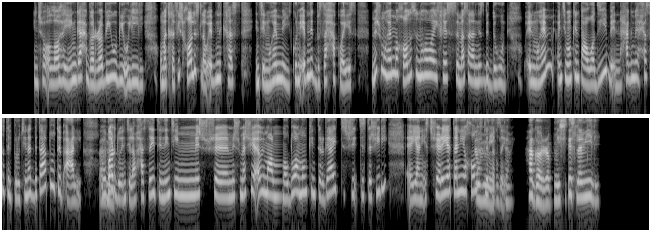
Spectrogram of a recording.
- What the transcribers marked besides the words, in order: none
- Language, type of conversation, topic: Arabic, advice, إزاي أبدأ خطة أكل صحية عشان أخس؟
